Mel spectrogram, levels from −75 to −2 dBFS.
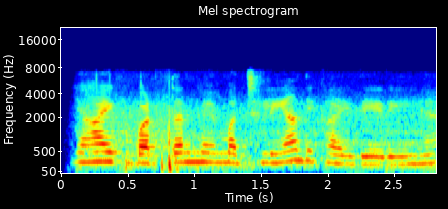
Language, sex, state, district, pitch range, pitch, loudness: Hindi, female, Punjab, Pathankot, 205-235 Hz, 220 Hz, -19 LUFS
